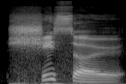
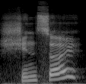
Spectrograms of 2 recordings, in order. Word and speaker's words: Shinso: up we also see um shiso i'm think i'm pronouncing his name wrong shinso the gentleman the young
